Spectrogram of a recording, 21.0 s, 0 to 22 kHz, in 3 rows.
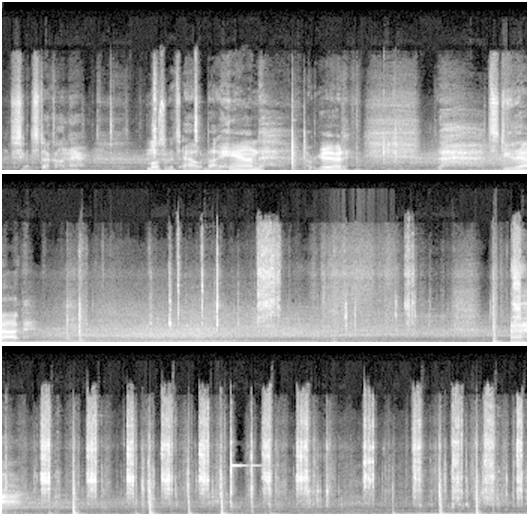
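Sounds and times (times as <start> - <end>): socket ratchet clicking: 8.9 - 10.8, 12.3 - 12.6, 14.5 - 21.0.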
